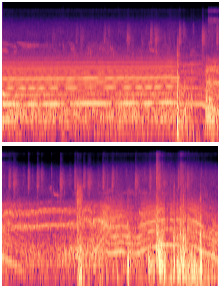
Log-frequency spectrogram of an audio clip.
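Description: Car skidding and crashing in a racing video game, a sustained engine drone with tire squeal that breaks into several sharp impact bursts toward the end, loud and close.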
